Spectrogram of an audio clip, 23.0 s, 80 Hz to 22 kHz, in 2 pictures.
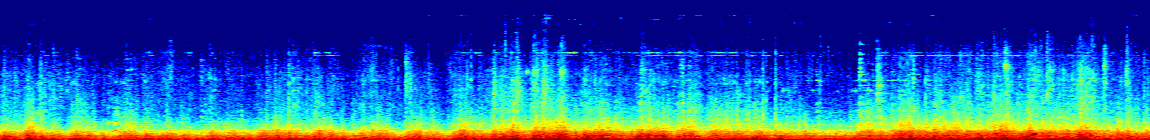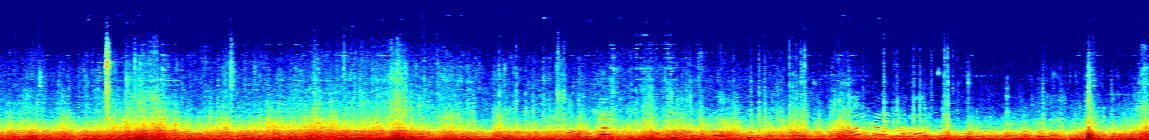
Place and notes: {"title": "Spreepark Berlin, Plänterwald - train ride", "date": "2012-06-10 11:40:00", "description": "ride on a small train, through the derelict Spreepark area, along the rusty ferries wheel, rotten buildings and overgrown fun fair grounds.\n(Sony PCM D50 120°)", "latitude": "52.49", "longitude": "13.49", "altitude": "33", "timezone": "Europe/Berlin"}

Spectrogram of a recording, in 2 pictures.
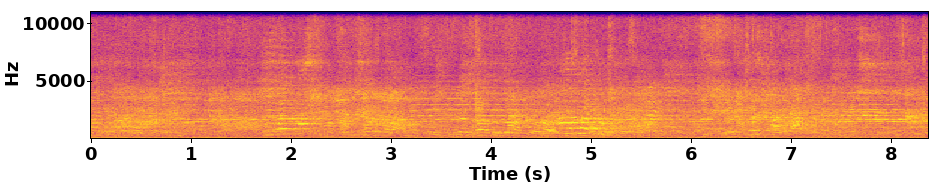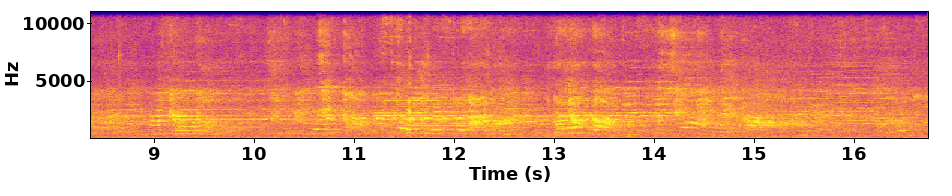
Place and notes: {"title": "Qingdao E. Rd., Zhongzheng Dist. - Walking through the site in protest", "date": "2014-03-19 21:47:00", "description": "Walking through the site in protest, Traffic Sound, People and students occupied the Legislature\nBinaural recordings", "latitude": "25.04", "longitude": "121.52", "altitude": "15", "timezone": "Asia/Taipei"}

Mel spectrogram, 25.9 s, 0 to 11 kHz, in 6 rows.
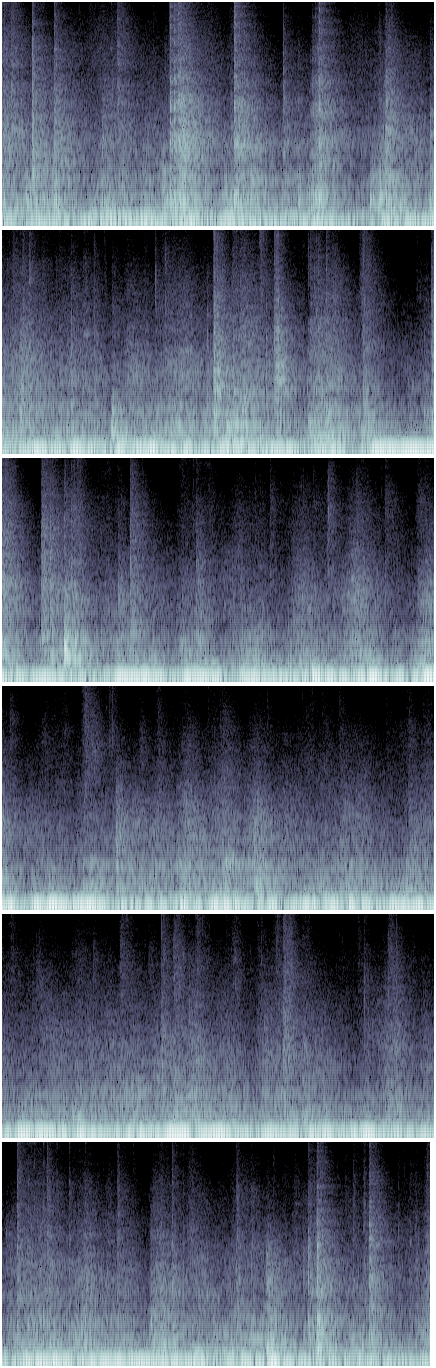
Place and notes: {"title": "bell tower, Euphrasian Basilica Complex, Poreč, Croatia - wooden stairs", "date": "2013-07-20 12:34:00", "description": "stairs, walk, steps", "latitude": "45.23", "longitude": "13.59", "timezone": "Europe/Zagreb"}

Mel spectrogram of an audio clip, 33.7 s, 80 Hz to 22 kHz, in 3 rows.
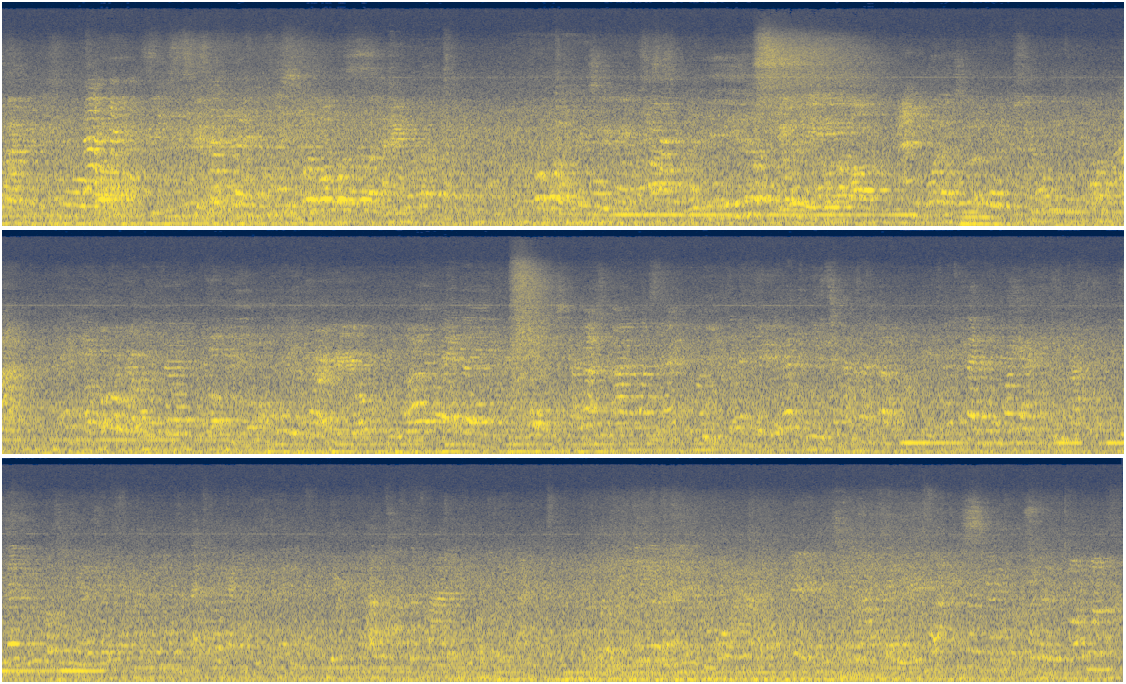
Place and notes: {"title": "Kuo-Kuang Motor Transportation - Bus station hall", "date": "2012-03-29 23:55:00", "description": "Bus station hall at night, Sony ECM-MS907, Sony Hi-MD MZ-RH1", "latitude": "22.64", "longitude": "120.30", "altitude": "12", "timezone": "Asia/Taipei"}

